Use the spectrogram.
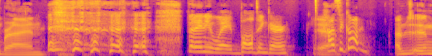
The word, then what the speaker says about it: Baldinger: And so Baldinger, which is how I've always pronounced it, but I was like...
